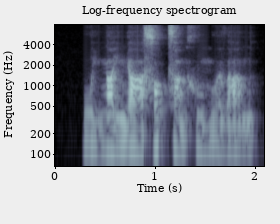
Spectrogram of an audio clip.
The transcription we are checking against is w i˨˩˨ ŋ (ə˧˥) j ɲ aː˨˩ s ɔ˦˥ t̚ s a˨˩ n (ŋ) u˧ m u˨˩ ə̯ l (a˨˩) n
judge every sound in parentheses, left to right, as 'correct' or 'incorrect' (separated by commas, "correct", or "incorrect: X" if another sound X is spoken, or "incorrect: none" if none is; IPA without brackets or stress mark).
incorrect: a˧˥, incorrect: x, correct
